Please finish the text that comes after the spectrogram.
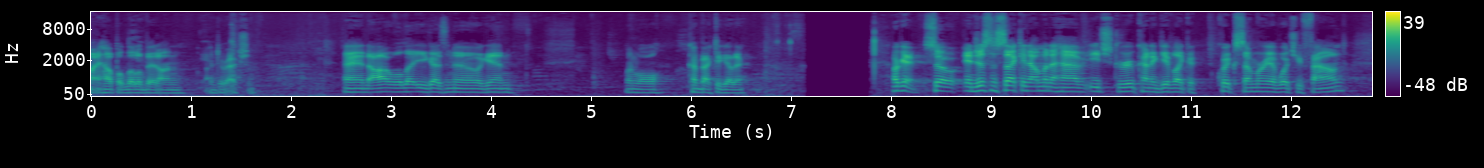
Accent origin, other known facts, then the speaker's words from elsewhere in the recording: Thailand; also born or lived in Arizona, United States; I am originally from Arizona, but grew up in Thailand. My parents are still with the International Mission Board.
